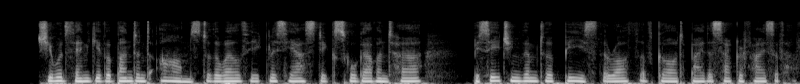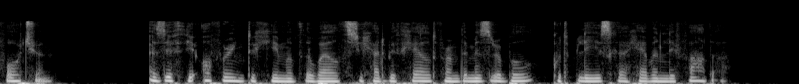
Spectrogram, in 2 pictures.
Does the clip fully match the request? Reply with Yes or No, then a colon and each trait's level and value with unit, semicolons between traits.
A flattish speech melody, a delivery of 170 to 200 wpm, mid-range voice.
Yes: narrow, 1.7 semitones; average, 175 wpm; medium, 145 Hz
